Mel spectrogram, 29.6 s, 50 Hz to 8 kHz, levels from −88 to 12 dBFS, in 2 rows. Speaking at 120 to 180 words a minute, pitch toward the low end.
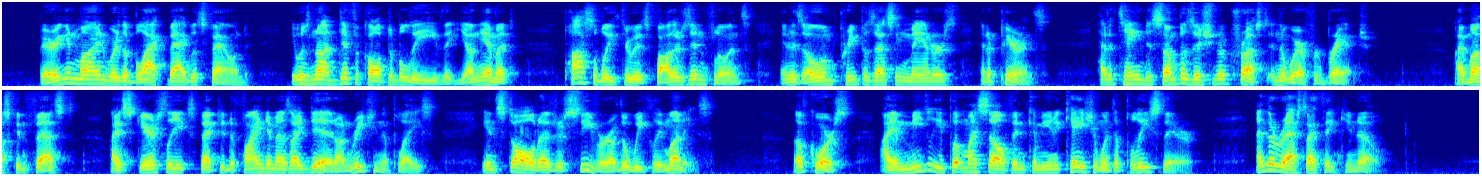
Yes: average, 170 wpm; low, 120 Hz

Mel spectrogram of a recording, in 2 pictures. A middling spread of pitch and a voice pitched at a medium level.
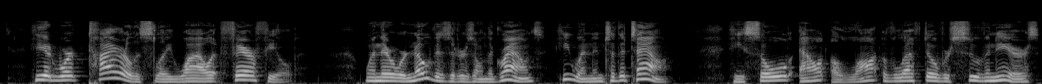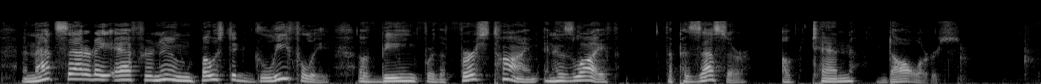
No: wide, 7.2 semitones; medium, 160 Hz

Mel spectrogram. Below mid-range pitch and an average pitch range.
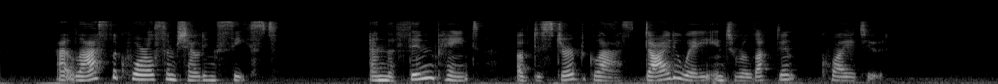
No: high, 195 Hz; average, 3.9 semitones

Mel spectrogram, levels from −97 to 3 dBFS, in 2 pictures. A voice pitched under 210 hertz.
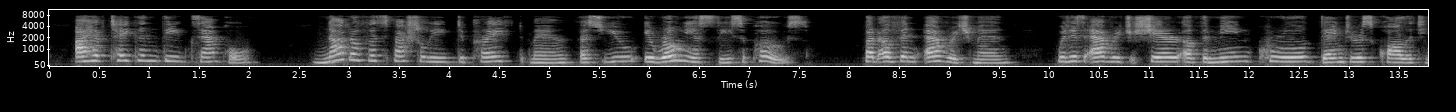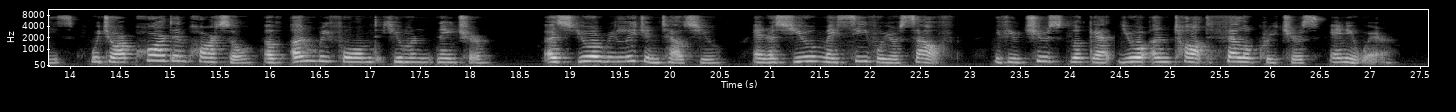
No: very high, 250 Hz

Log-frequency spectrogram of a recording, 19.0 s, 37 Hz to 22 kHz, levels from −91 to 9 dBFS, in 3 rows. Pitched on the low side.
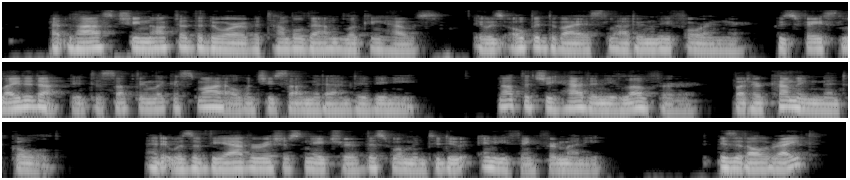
Yes: low, 110 Hz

